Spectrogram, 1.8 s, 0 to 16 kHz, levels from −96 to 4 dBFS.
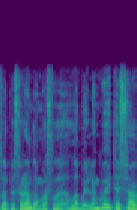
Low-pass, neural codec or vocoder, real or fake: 10.8 kHz; none; real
